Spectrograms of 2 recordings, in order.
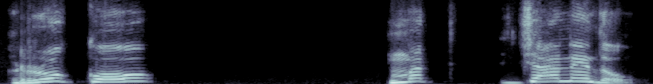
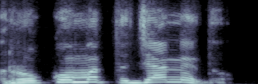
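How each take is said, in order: First: रोको set apart by a long pause, then मत जाने दो; pause after रोको. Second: रोको मत run together, then जाने दो; comma after मत. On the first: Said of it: "coma लगाने से". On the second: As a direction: join मत to रोको with no pause between, then say जाने दो. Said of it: "केवल एक कोमा लगाने से". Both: Shown as a demonstration.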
